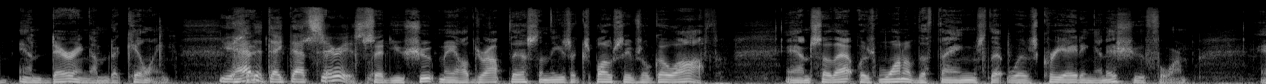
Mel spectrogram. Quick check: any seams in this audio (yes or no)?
no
